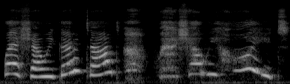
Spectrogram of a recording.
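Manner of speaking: put-on children tugging at Dad; excited little monkeys. A narrator's reading.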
